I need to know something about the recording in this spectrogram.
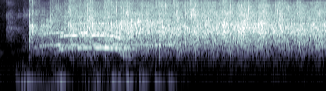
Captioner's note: audience applauding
